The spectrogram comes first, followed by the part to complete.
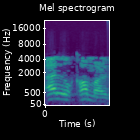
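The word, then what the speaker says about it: القمر: However, when I say Al-Qamar, the Arabic word for moon, can you hear the lam? Yes.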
